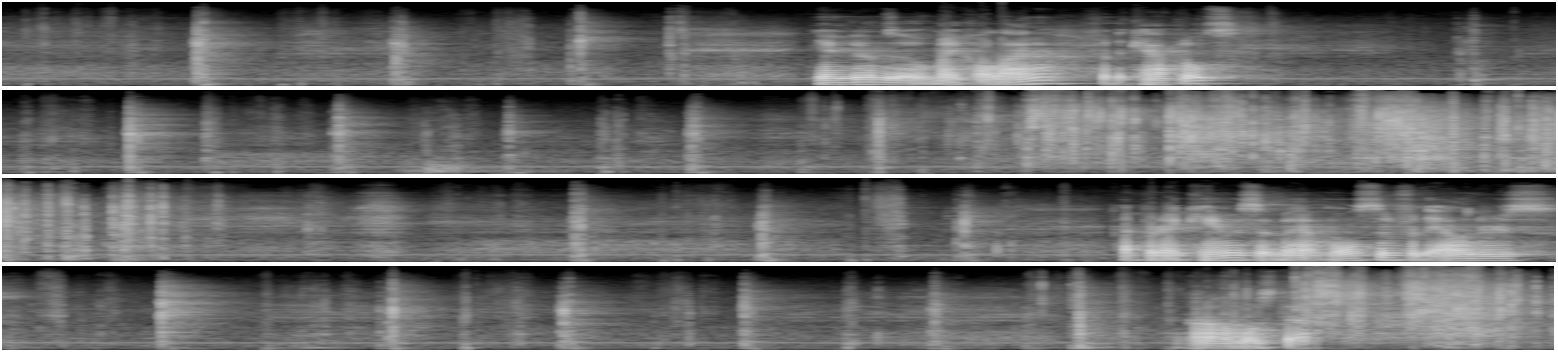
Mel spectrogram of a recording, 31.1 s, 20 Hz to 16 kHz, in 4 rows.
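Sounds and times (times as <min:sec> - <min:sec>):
trading cards clicking and tapping: 0:07.3 - 0:12.0
foil wrapper tearing and crinkling: 0:11.8 - 0:16.7, 0:29.2 - 0:31.0.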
